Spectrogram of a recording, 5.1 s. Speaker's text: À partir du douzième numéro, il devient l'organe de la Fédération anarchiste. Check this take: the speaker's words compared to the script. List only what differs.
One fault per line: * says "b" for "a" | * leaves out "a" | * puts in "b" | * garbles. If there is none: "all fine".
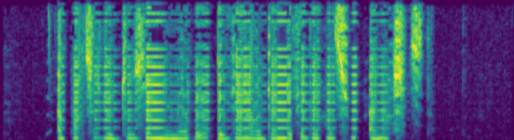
* leaves out "il"
* leaves out "la"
